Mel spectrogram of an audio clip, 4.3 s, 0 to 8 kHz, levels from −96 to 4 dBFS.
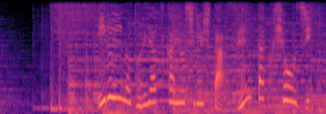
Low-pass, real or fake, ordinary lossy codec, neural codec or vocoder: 7.2 kHz; real; none; none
